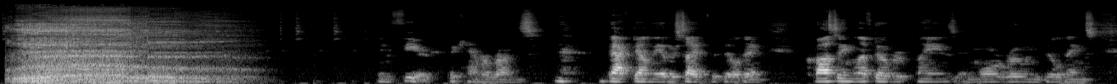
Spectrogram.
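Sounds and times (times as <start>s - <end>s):
monstrous creature roaring: 0.0s - 2.7s
speech: 4.0s - 11.1s.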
